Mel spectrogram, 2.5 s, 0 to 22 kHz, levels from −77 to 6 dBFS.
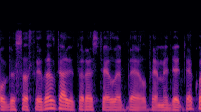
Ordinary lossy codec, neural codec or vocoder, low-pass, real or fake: Opus, 16 kbps; codec, 16 kHz, 8 kbps, FunCodec, trained on LibriTTS, 25 frames a second; 7.2 kHz; fake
